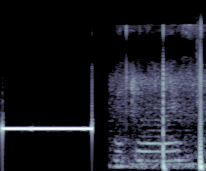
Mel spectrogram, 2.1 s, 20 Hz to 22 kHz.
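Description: A loud, steady single-pitch test-tone beep, the 1 kHz reference tone that goes with TV colour bars, lasting just under a second and cutting off suddenly. After a brief silence, room sound and a woman's voice begin.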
